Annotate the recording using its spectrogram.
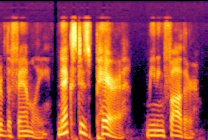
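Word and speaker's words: père: the family next is per meaning father pronounced pair like in English pair fathers often play a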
